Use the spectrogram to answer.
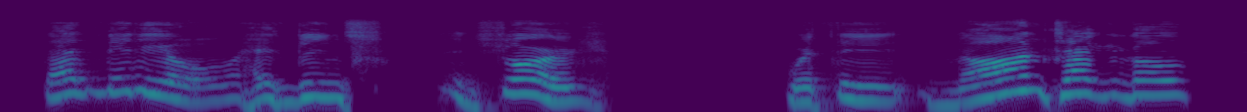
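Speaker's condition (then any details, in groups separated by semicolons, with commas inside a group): Parkinson's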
